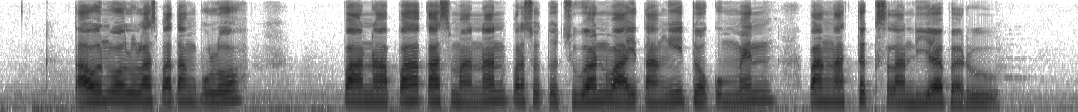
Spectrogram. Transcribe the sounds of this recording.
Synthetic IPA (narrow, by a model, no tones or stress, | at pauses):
t̪aʊnwɔlulaspat̪aŋpulʊh | panapahkasmananpərsut̪ud̥ʒ̥ṳanwait̪aŋid̪̥okumɛnpaŋad̪̥ə̤k̚sland̪iab̥ä̤ɾu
